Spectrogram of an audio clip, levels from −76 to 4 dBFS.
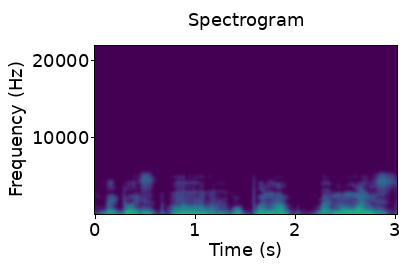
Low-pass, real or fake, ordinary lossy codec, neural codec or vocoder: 5.4 kHz; real; MP3, 24 kbps; none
